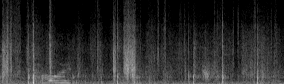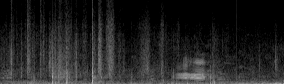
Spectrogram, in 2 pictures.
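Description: Tennis balls are struck with rackets in a rally outdoors.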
